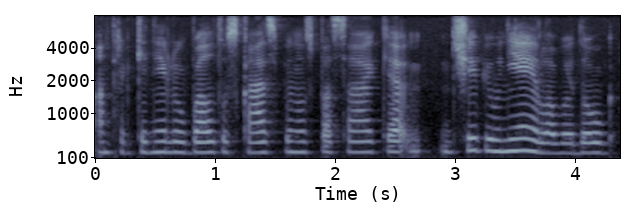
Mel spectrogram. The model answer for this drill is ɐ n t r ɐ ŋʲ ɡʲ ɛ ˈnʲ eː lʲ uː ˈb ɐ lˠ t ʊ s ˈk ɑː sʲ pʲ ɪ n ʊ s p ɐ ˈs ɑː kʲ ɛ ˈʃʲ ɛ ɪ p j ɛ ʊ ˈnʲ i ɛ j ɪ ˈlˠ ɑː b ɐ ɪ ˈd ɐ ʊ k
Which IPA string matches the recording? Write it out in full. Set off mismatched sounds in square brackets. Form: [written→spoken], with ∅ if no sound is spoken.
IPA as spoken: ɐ n t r ɐ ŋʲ [ɡʲ→kʲ] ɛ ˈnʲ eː lʲ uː ˈb ɐ lˠ t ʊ s ˈk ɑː sʲ pʲ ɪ n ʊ s p ɐ ˈs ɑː kʲ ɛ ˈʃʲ ɛ ɪ p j ɛ ʊ ˈnʲ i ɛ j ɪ ˈlˠ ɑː b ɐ ɪ ˈd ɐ ʊ k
